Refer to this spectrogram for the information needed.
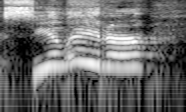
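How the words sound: It ends brightly, with a lively sparkle.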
